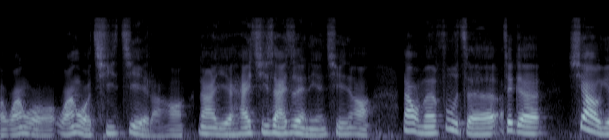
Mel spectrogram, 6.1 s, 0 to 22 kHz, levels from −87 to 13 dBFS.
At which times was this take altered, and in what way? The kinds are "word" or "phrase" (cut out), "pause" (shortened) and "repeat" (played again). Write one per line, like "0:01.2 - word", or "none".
0:01.9 - pause
0:05.0 - word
